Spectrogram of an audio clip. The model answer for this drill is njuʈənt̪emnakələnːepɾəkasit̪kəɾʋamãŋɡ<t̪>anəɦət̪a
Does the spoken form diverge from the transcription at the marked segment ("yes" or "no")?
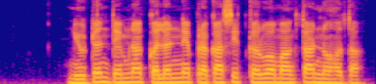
no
